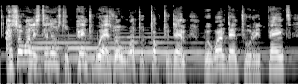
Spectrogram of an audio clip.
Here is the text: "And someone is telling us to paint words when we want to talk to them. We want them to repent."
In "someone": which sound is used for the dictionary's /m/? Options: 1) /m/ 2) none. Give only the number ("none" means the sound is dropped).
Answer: 2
